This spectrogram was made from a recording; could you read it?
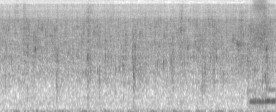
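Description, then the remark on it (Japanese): Chicken karaage frying in hot oil, with the remaining chicken pieces just added: a steady, dense hiss of bubbling sizzle with scattered crackles and pops, fairly soft and continuous, with a brief low hum near the end. “先輩、今度はちゃんと唐揚げの食べ頃の音聞き逃さないでくださいね。”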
